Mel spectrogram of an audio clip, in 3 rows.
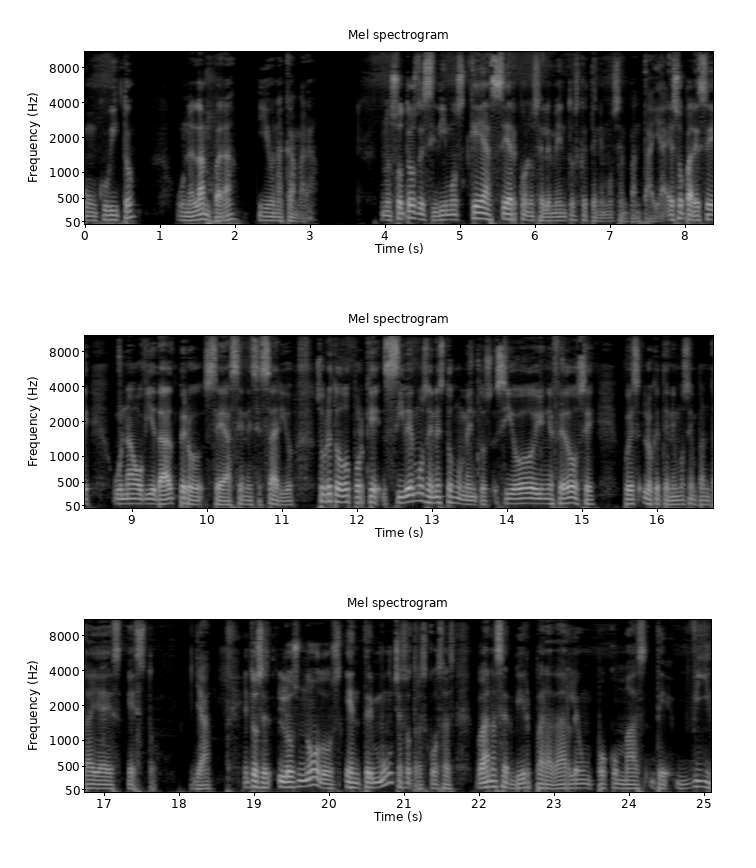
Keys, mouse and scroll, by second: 0.1 middle click, 3.5 middle click, 9.7 ctrl+click, 10.9 ctrl+middle click, 14.0 KP_0, 15.1 F12.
